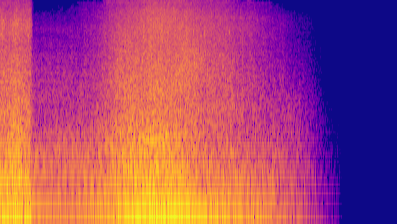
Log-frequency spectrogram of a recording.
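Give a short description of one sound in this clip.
Water sprays and splashes beneath a fast boat.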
